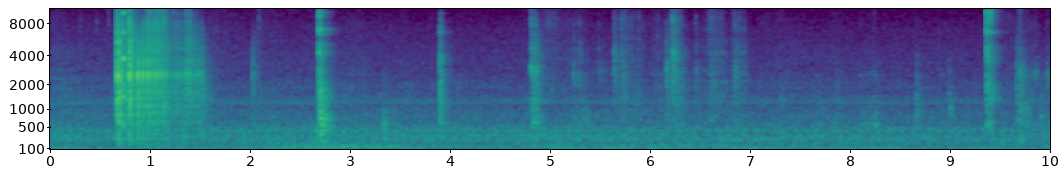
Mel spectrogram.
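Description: Flat glass gem stones clinking against one another and the table as they are picked over and set with metal tweezers. There is a longer clatter about a second in, then scattered single clicks.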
